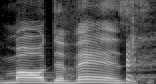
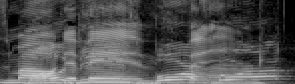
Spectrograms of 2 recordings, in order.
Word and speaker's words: Maldives: thought it would be i would have been like maul dives that's what i was it's maldives the spanish coast uh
